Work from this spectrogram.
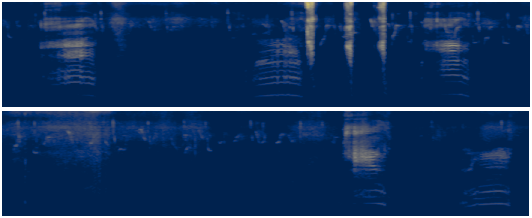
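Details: Cat in village life meowing in short bursts, about six drawn-out calls scattered irregularly, with several sharp clicking knocks near the middle and faint background noise.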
